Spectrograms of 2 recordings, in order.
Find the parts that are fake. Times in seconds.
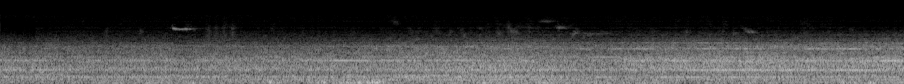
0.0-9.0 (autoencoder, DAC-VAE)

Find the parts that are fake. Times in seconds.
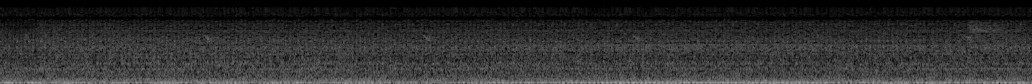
none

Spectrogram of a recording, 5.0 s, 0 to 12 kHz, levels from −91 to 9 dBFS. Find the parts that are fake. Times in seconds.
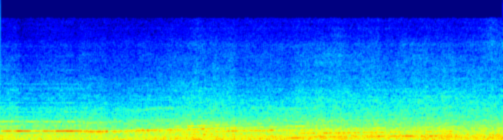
0.0-5.0 (autoencoder, DAC-VAE)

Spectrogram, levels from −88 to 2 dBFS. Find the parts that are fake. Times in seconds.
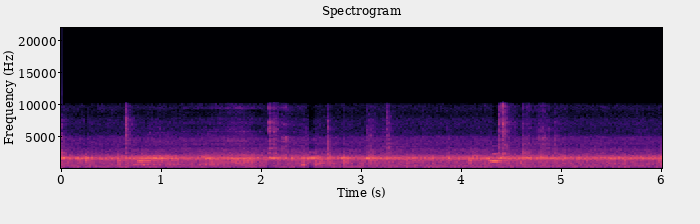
1.2-2.0 (autoencoder, DAC-VAE)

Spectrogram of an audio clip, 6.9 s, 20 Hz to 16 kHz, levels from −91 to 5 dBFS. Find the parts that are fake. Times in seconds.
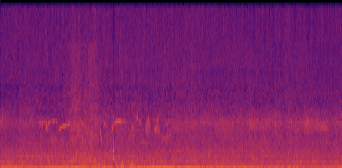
0.0-0.7 (autoencoder, DAC-VAE); 3.5-6.9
